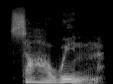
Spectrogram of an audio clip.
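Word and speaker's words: Samhain: They called this time samhane, pronouncing it saw winin with the soft cadence of Gaelic tongues, and they understood it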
